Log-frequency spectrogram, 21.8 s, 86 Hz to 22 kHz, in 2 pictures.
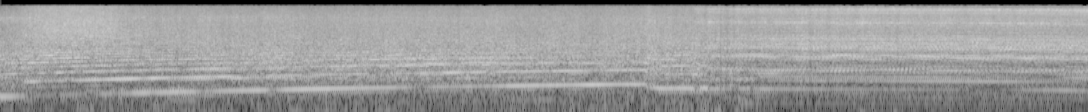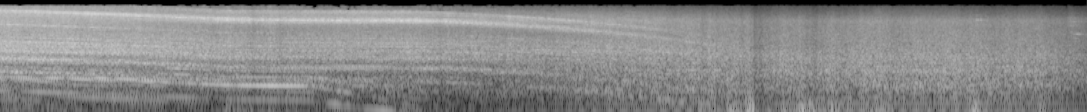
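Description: Nissan GT-R R35's twin-turbo 3.8-litre V6 at full throttle on an all-wheel-drive chassis dyno: the revs climb steadily, drop suddenly in pitch about six seconds in, run on, then engine and rollers wind down with a long falling whine. A few low thuds near the end.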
